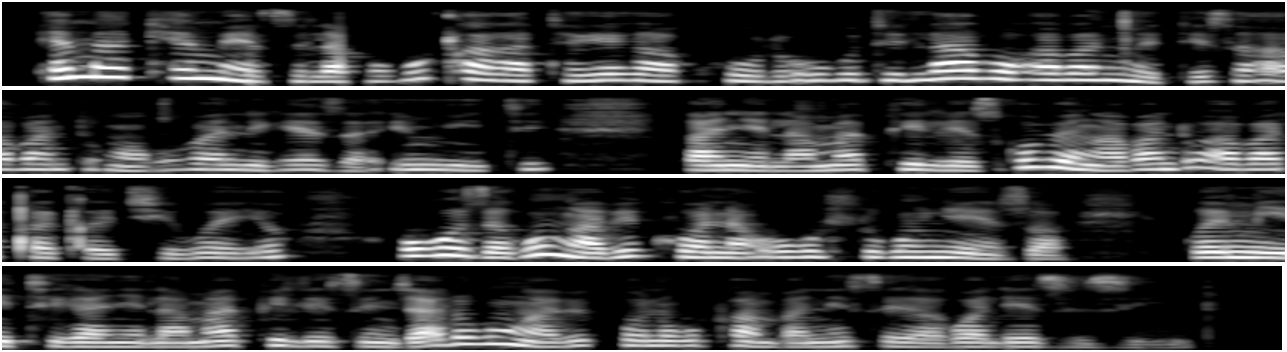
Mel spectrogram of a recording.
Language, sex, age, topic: North Ndebele, female, 25-35, health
